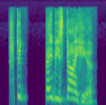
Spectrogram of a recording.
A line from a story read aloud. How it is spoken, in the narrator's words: she blurted out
